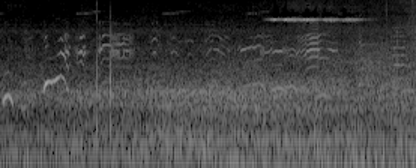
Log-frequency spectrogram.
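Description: Monkeys calling: a string of short squeaks and chirps that rise and fall in pitch, some higher than others, over a steady low rumble.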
